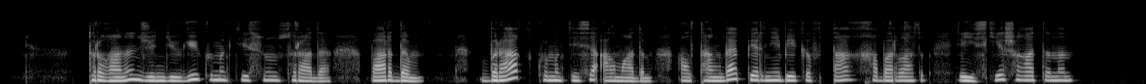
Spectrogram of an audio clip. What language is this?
Kazakh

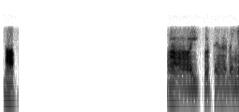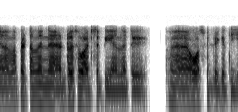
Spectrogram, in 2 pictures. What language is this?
Malayalam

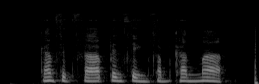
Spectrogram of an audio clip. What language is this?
Thai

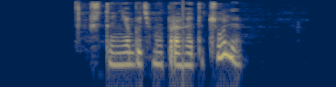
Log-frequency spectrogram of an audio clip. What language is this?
Belarusian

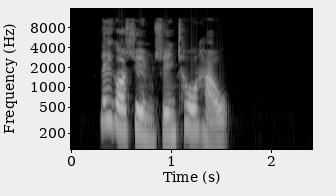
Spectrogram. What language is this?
Cantonese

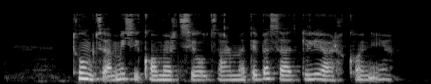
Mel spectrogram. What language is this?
Georgian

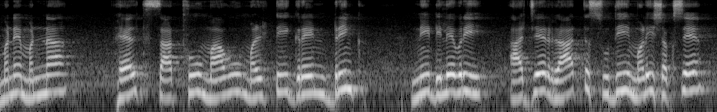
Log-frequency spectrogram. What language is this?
Gujarati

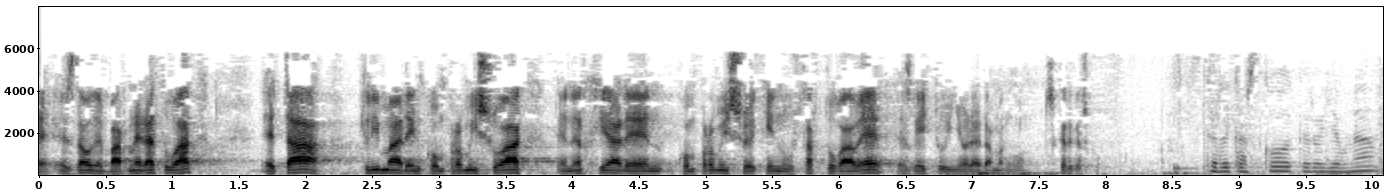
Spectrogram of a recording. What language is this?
Basque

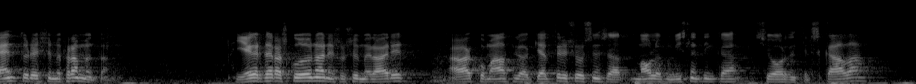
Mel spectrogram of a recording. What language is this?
Icelandic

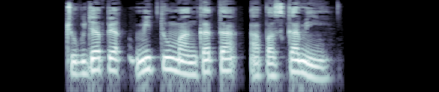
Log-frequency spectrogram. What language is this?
Corongo Ancash Quechua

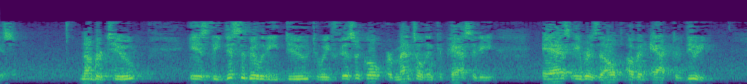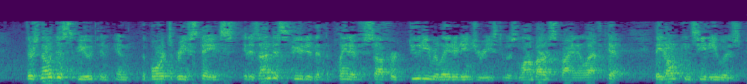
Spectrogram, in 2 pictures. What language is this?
English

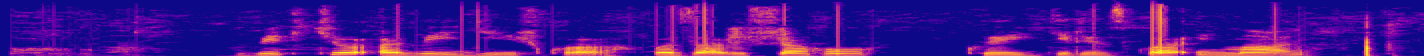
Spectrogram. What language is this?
Kinyarwanda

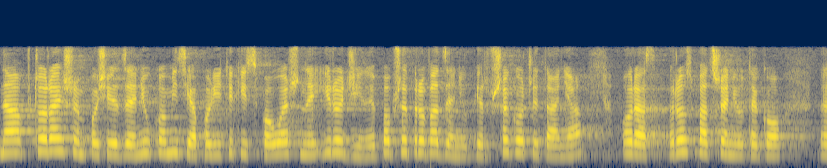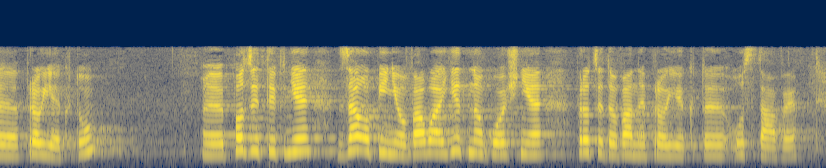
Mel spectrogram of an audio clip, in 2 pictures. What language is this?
Polish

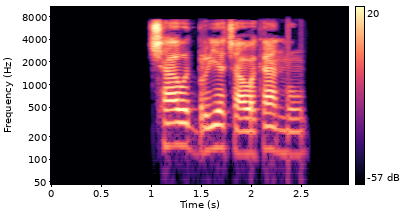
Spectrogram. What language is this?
Central Kurdish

